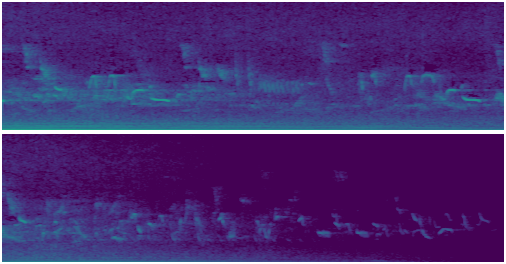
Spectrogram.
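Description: Small birds chirping and twittering over a low steady hum, the whole sound fading out gradually to silence near the end.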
